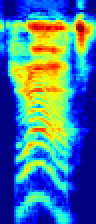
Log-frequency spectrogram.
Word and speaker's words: read: bullet drive draw write wrote each ate read read the spelling is the same with the first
